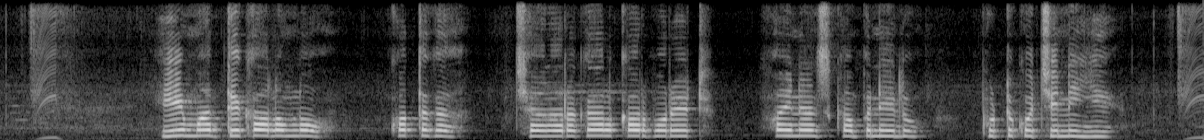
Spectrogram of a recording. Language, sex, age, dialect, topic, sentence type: Telugu, female, 25-30, Central/Coastal, banking, statement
